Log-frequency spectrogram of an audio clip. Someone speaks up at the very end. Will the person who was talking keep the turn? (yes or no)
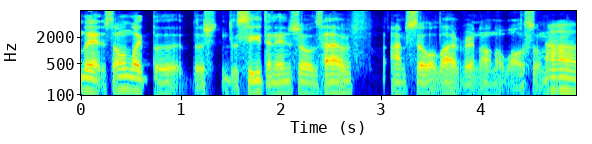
no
